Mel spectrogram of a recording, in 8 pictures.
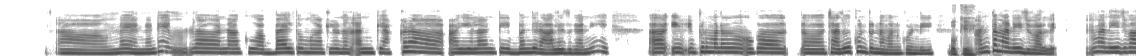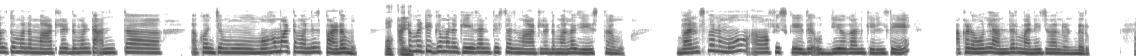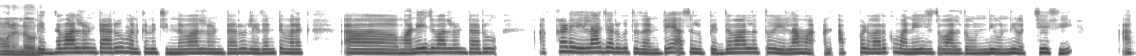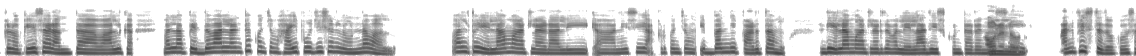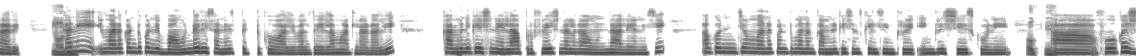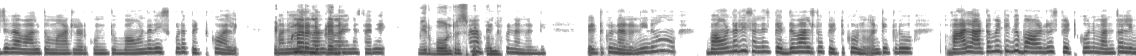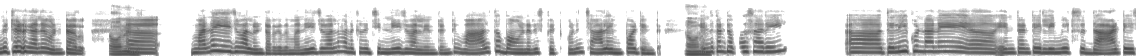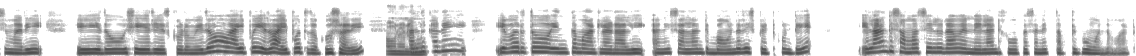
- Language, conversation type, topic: Telugu, podcast, మల్టీటాస్కింగ్ చేయడం మానేసి మీరు ఏకాగ్రతగా పని చేయడం ఎలా అలవాటు చేసుకున్నారు?
- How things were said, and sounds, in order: other background noise; in English: "ఏజ్"; in English: "ఏజ్"; in English: "ఆటోమేటిక్‌గా"; in English: "వన్స్"; in English: "ఆఫీస్"; in English: "ఓన్లీ"; in English: "ఏజ్"; in English: "ఏజ్"; in English: "ఏజ్"; in English: "హై పొజిషన్‍లో"; in English: "కమ్యూనికేషన్"; in English: "ప్రొఫెషనల్‌గా"; in English: "కమ్యూనికేషన్ స్కిల్స్ ఇంక్రీ ఇంక్రీజ్"; in English: "ఫోకస్డ్‌గా"; in English: "బౌండరీస్"; in English: "ఏజ్"; in English: "బౌండరీస్"; in English: "ఆటోమేటిక్‌గా బౌండరీస్"; tapping; in English: "లిమిటెడ్‍గానే"; in English: "ఏజ్"; in English: "ఏజ్"; in English: "ఏజ్"; in English: "బౌండరీస్"; in English: "ఇంపార్టెంట్"; in English: "లిమిట్స్"; in English: "షేర్"; in English: "బౌండరీస్"; in English: "అండ్"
